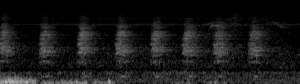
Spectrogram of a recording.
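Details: Parakeets eating papayas give a run of seven loud, harsh, screechy notes spaced about a third of a second apart, with dull low thumps at the start and a steady hiss behind.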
